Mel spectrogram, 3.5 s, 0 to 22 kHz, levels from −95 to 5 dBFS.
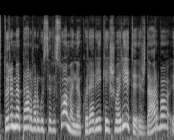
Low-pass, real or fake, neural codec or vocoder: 14.4 kHz; real; none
